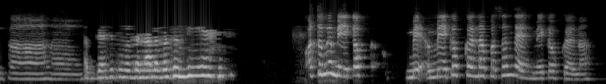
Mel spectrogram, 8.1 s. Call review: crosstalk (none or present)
none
